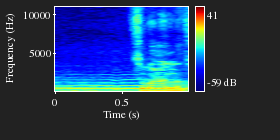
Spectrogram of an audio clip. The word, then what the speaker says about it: সুবহানাল্লাহ: পরে এটারে মেশিনের মতো সুবহানাল্লাহ সুবহানাল্লাহ সুবহানাল্লাহ সুবহানাল্লাহ সুবহানাল্লাহ, কিচ্ছু হয় না। এটা হা উচ্চারণ না হলে তো তাসবিহ হয় নাই। শেষের গোল হাটা সাকিন করতে হবে এবং প্রত্যেকবারই নিঃশ্বাস ফেলতে হবে।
